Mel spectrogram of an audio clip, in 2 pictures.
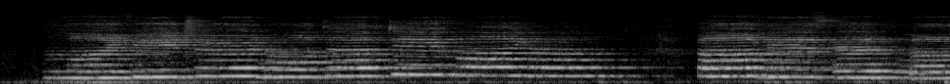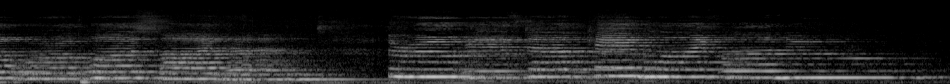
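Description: A hymn verse sung unaccompanied by voices on one melodic line, in three phrases of held notes with short breaks between them.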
